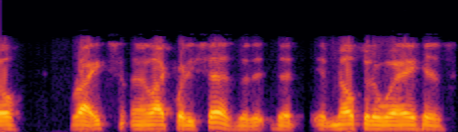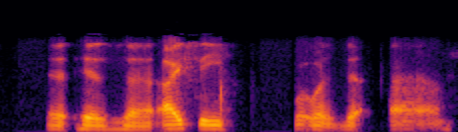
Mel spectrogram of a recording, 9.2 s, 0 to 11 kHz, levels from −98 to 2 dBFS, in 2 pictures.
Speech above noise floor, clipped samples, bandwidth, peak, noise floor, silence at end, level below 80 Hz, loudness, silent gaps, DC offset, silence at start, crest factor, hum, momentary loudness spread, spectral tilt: 55 dB; under 0.1%; 4.4 kHz; -6 dBFS; -74 dBFS; 0.1 s; -48 dBFS; -20 LUFS; 7.49-7.53 s; under 0.1%; 0 s; 14 dB; none; 13 LU; -12 dB/octave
